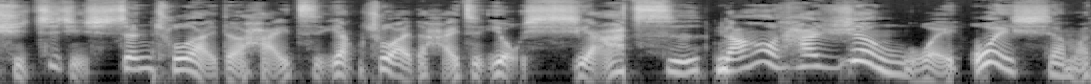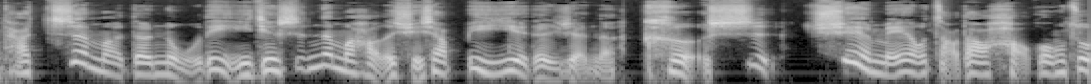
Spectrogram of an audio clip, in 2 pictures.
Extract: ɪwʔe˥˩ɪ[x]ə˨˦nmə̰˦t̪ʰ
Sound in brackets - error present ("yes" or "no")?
yes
